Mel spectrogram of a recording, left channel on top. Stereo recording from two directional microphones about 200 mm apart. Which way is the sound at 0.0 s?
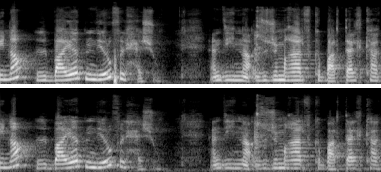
30° left (ahead or behind).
